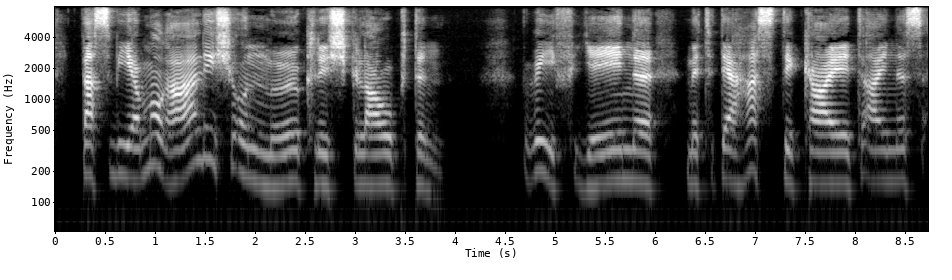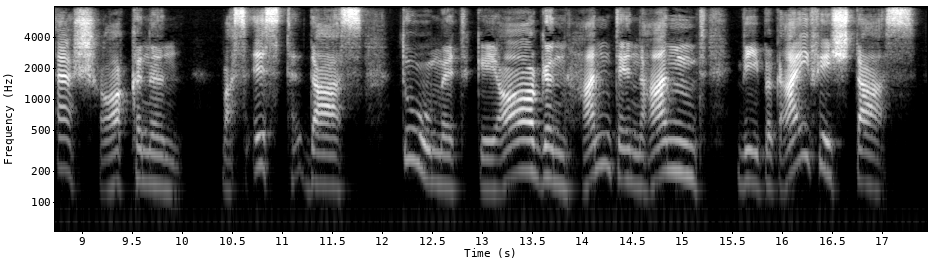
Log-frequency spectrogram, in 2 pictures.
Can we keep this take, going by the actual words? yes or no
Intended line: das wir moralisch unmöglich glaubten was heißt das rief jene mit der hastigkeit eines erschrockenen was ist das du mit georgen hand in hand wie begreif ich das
no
